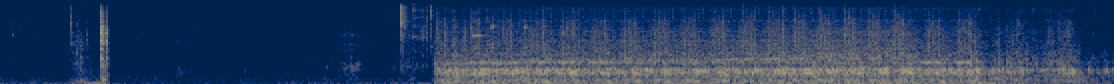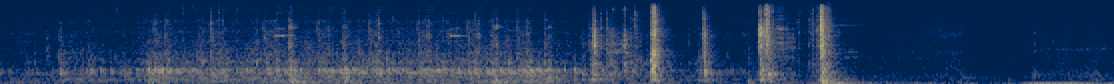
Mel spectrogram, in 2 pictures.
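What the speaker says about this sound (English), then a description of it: "I'm going to go ahead and sew that one the same way." Sewing machine stitching a pleat on a vest, a steady rapid mechanical whir of about six seconds after a few clicks, then stopping with scattered handling clacks and knocks.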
